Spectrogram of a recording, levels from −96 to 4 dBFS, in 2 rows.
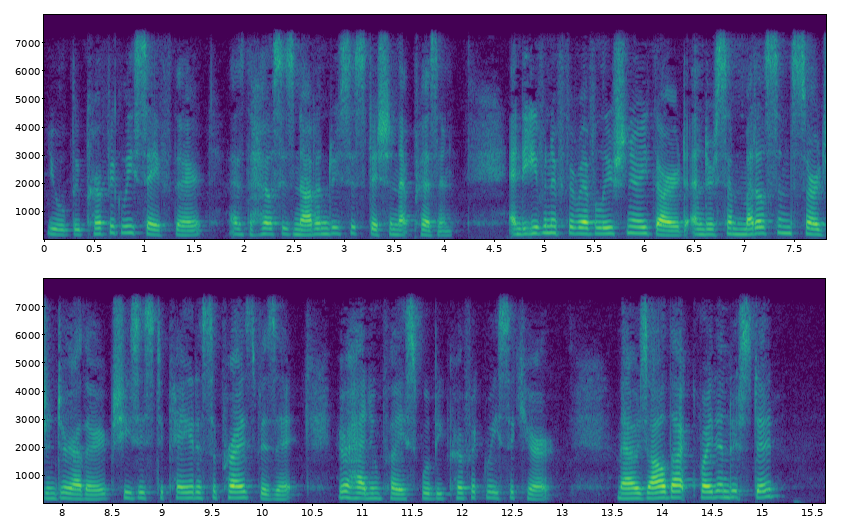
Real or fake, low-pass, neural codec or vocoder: fake; 7.2 kHz; codec, 24 kHz, 0.9 kbps, WavTokenizer, medium speech release version 1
